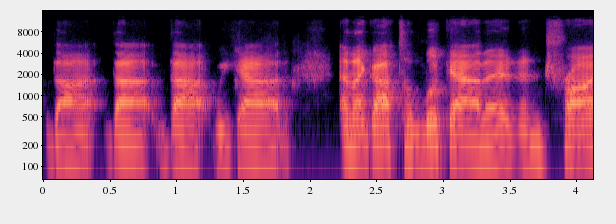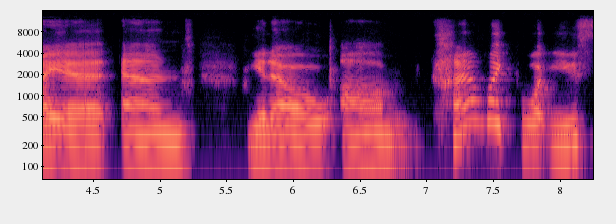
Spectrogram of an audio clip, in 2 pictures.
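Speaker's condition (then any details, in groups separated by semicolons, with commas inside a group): Stuttering; stuttering since early childhood, long covert period of hiding it after father's and teacher's negative reactions; formerly hid stuttering by not talking, substituting words, editing speech in advance; repeated words, prolonged sounds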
